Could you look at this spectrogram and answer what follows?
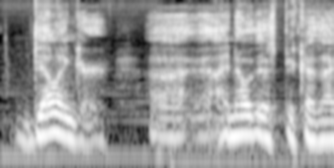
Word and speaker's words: Dillinger: Probably the most notorious wielder of an Ortgies pistol was John Dillinger, although his name was really actually pronounced Dillinger.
